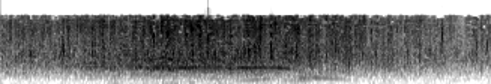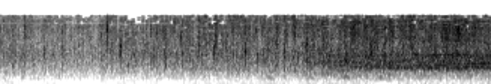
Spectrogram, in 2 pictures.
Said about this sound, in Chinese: 掌声有请冯巩闪亮登场。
